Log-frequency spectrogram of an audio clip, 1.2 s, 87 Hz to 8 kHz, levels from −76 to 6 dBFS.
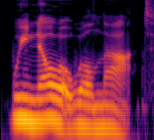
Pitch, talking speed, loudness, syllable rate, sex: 145 Hz, 260 wpm, -15 LUFS, 5.2 syllables/s, male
